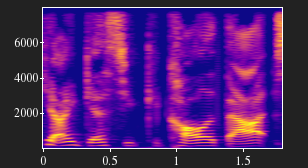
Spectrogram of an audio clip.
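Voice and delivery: low, mock-smirking man's reply. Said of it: "he's smirking".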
